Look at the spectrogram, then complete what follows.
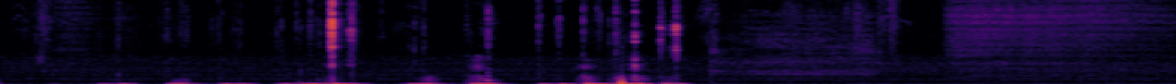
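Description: Typing on a computer keyboard: about a dozen keystrokes over roughly four seconds, heard mostly as dull low knocks with light clicks on top, stopping a little past halfway.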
